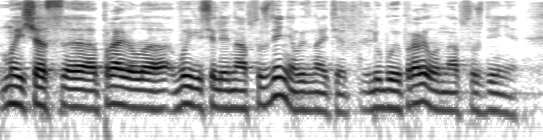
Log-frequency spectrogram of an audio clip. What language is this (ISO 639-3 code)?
kaz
